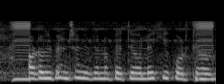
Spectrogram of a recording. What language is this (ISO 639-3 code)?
ben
